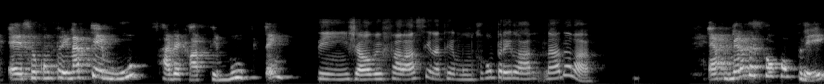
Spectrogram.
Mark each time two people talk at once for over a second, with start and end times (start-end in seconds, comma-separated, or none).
none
